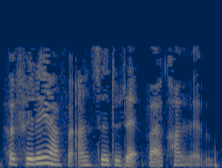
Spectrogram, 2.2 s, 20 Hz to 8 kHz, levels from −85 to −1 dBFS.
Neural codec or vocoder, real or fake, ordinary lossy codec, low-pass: none; real; MP3, 24 kbps; 7.2 kHz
